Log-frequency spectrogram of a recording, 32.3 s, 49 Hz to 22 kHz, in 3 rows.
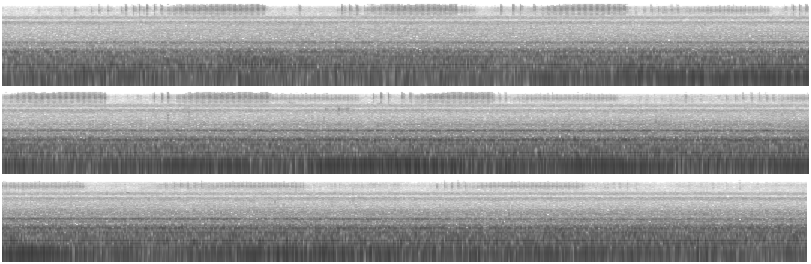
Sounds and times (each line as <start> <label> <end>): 0.0 train passing in the woods 32.2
